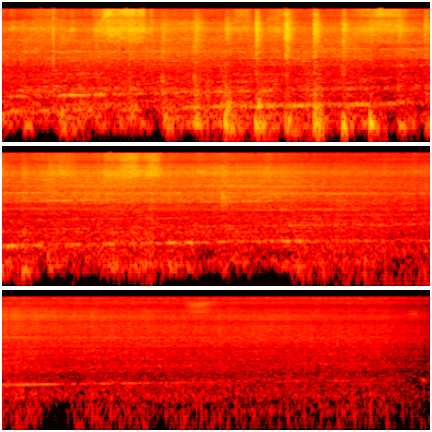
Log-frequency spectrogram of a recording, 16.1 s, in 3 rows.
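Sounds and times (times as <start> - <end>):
train wheels knocking over rails: 0.0 - 8.6
electric train whine: 0.0 - 16.0.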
